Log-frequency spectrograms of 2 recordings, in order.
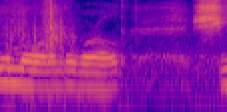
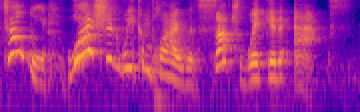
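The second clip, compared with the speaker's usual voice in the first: loud excited greeting; 3 semitones higher, 11 dB louder than usual. Acted. Crowd man hails Joseph, complains.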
